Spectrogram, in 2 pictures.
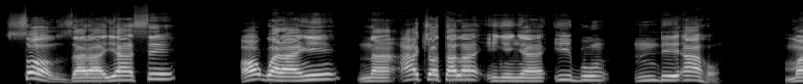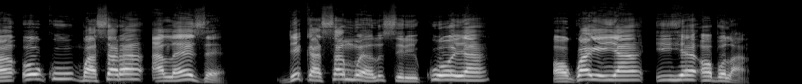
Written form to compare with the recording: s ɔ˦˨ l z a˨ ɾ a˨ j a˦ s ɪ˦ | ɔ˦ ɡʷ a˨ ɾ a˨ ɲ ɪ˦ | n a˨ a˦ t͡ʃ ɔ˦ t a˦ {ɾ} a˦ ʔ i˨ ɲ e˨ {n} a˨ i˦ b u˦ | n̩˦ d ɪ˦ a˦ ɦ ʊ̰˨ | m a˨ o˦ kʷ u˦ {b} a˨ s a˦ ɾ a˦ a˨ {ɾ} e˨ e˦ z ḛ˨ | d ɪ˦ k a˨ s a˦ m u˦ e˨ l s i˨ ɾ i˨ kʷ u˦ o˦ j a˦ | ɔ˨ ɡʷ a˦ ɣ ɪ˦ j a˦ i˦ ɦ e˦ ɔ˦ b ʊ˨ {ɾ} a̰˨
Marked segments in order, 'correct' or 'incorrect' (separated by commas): incorrect, incorrect, incorrect, incorrect, incorrect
